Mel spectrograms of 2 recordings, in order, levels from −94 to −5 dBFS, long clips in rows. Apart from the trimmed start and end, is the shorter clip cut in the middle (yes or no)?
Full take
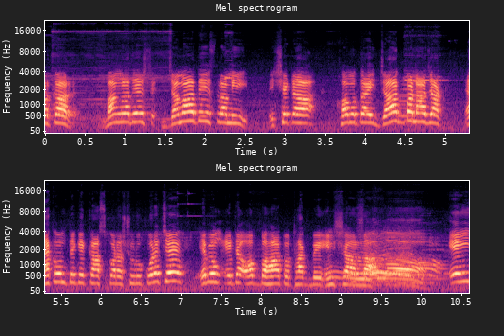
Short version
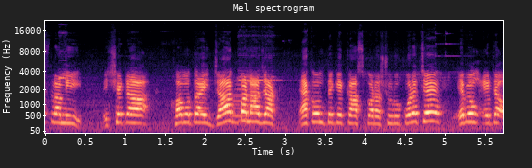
no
